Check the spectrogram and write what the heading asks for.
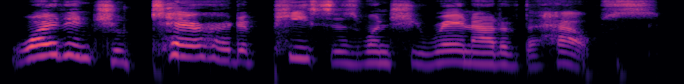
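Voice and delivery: loud furious demand; angry yelling. Acted. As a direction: rage at the dog. Witch yells at dog.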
